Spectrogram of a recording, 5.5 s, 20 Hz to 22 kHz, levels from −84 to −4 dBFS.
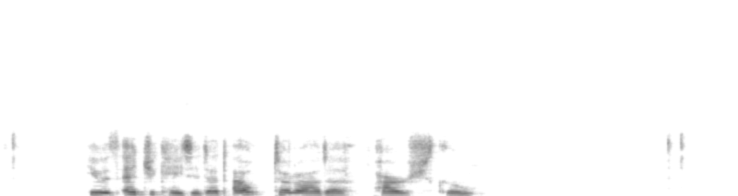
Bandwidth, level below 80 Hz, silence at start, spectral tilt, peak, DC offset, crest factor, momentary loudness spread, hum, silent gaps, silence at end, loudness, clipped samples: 7.6 kHz; -88 dBFS; 0.65 s; -1 dB/octave; -26 dBFS; under 0.1%; 18 dB; 17 LU; none; 3.70-4.99 s; 0.4 s; -42 LUFS; under 0.1%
